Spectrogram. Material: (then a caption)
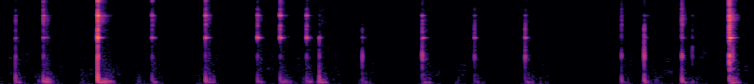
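Glass. A small clear glass candle jar with wax inside, held in one hand, is tapped on the outside with a wooden chopstick. It gives a series of short, bright, high clinks at uneven intervals, each dying away almost at once, with a few louder taps among them.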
